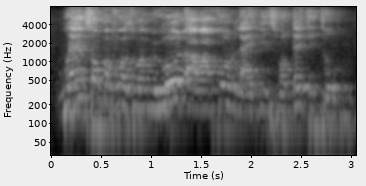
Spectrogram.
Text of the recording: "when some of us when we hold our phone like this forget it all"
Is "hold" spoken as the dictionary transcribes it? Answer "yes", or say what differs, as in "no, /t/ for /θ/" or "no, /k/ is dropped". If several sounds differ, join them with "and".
yes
